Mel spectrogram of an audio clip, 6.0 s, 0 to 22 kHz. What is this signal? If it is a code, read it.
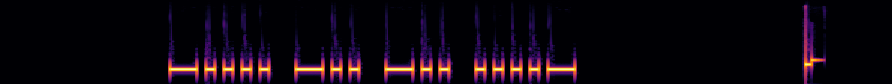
Morse code, heard as a keyed tone, about 20 wpm, 700 Hz. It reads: 6DD4
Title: Four Challenging Letter-Number Combinations 20wpm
